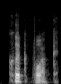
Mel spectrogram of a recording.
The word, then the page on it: cookbook: American English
